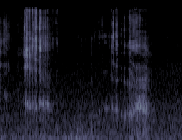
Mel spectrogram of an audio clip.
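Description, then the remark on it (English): Crunchy chewing of kettle-cooked barbecue potato chips, two loud bursts of crisp crackling bites with a brief pause between, no voices present. “Having some of those kettle cooked chips barbecue.”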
